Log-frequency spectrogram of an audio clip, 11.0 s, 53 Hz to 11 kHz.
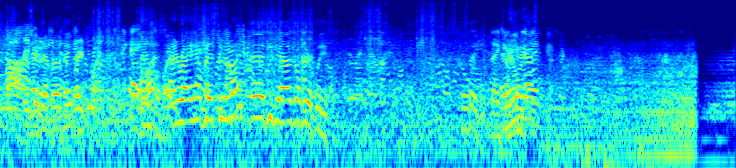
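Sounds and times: faint voices: 0:00.0 - 0:10.1
low rumble: 0:08.1 - 0:11.0.

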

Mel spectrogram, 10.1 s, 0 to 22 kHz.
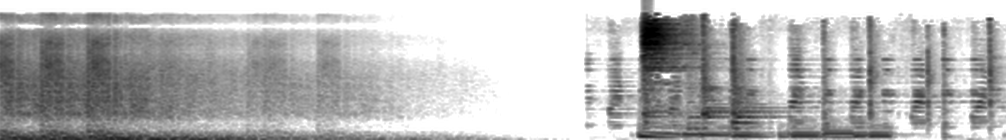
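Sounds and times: crashing impact with low rumble: 0:00.0 - 0:05.2.

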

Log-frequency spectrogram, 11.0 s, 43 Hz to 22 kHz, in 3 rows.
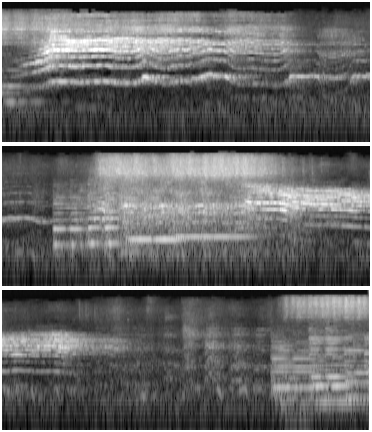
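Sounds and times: hissing high wash: 0:04.5 - 0:06.7.

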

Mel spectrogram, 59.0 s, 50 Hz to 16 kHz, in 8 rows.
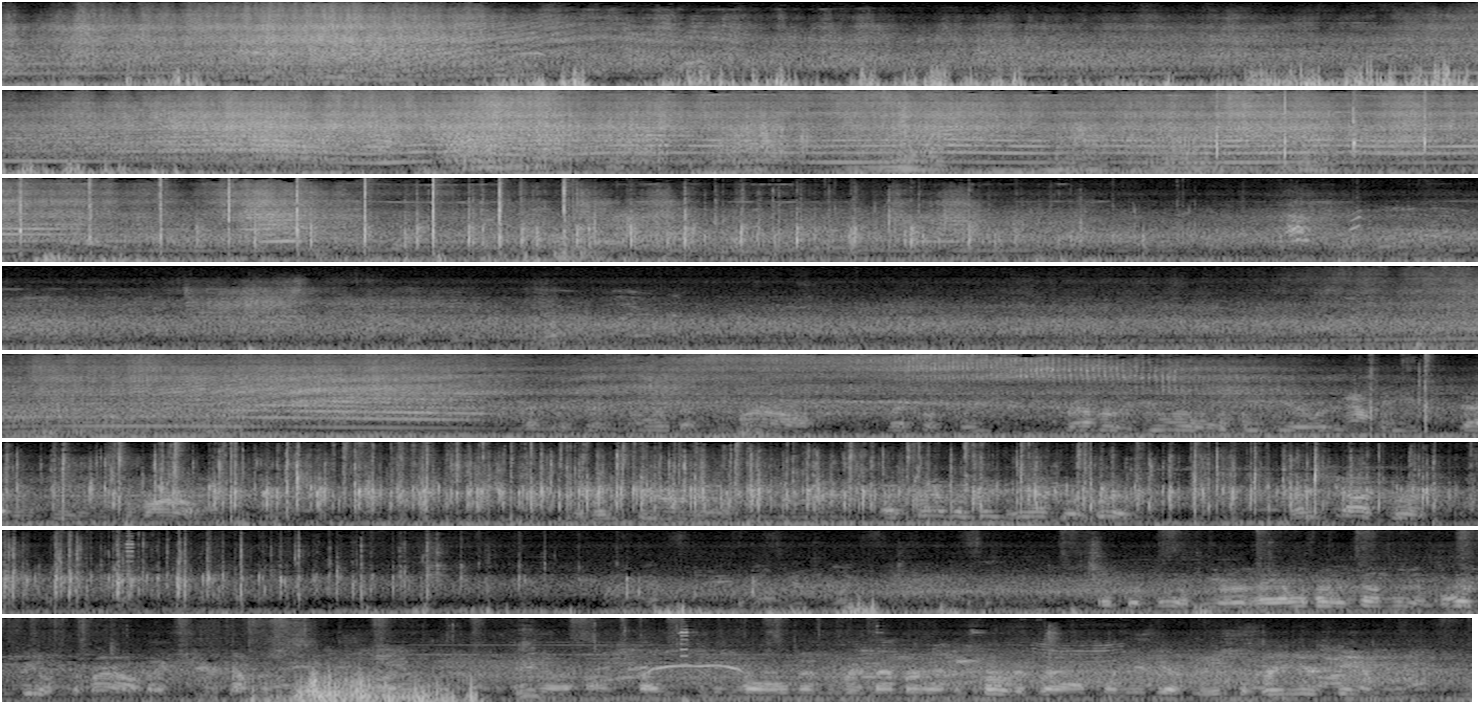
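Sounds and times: rc helicopter motor whine: 0:00.0 - 0:18.2, 0:27.7 - 0:37.3
wind rumbling on microphone: 0:00.0 - 0:24.0, 0:45.0 - 0:56.6
rc helicopter whining: 0:00.0 - 0:59.0.

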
